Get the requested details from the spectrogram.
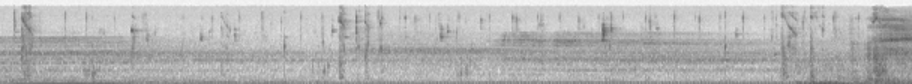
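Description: A man gulps down a drink close to a microphone.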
